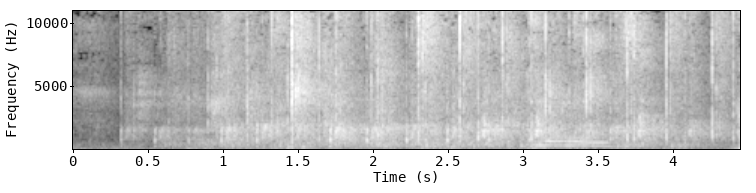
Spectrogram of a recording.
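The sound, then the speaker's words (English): An audience claps steadily at the end of a live comics panel in a dense, even patter that holds for several seconds, with a brief whistle-like tone and murmuring voices mixed into the applause. “We can keep those applause in there.”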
